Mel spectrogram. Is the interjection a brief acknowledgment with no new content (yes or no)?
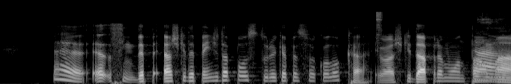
yes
